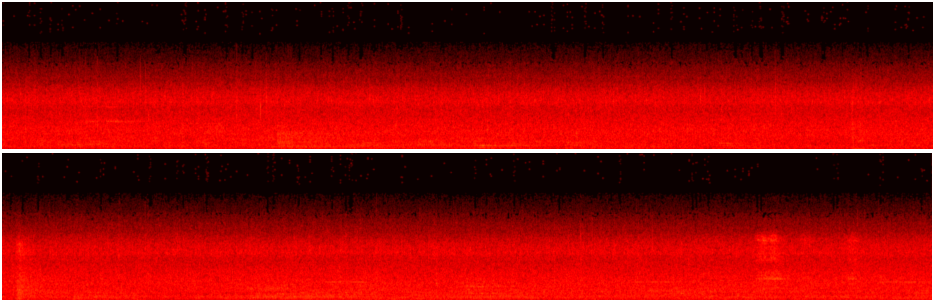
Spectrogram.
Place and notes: Wersten, Düsseldorf, Deutschland - Düsseldorf. Provinzial insurance building, main hall
Inside the main hall of the building of the insurance provider Provinzial. The high glas and stone walled hall is filled with living plants and trees and a water stream runs through the building. The sound of the water streaming by, the sounds of steps and people talking as they walk though the hall and the beeping signals of elevators.
This recording is part of the exhibition project - sonic states
soundmap nrw -topographic field recordings, social ambiences and art places
Düsseldorf, Germany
